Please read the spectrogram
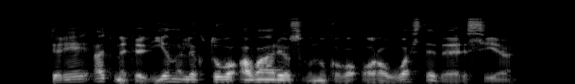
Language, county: Lithuanian, Šiauliai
